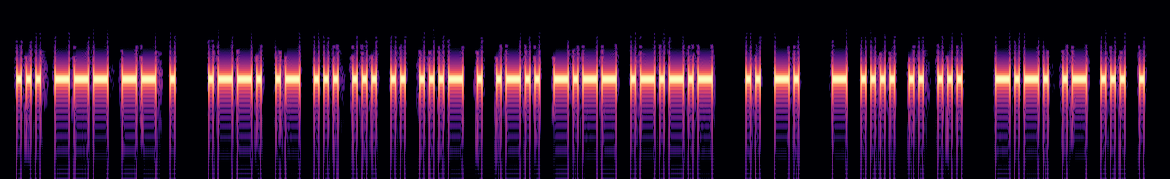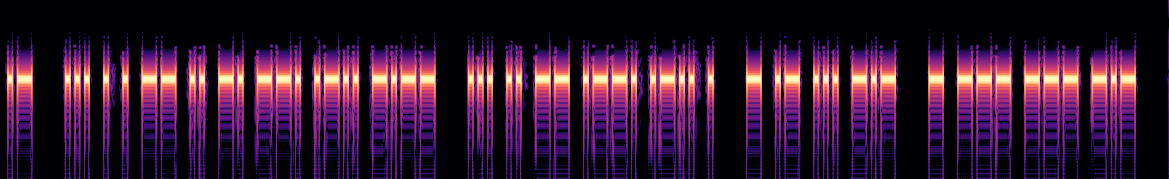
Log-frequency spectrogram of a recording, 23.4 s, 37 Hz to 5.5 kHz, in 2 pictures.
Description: Morse code, heard as a keyed tone, about 25 wpm, 600 Hz. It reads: SOME PASSIVELY. IN THIS CASE A SEEMINGLY SIMPLE TASK TOOK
